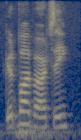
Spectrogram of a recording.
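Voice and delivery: high, cheery farewell call; lifted voice, hailing in passing. A narrator's reading. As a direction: call goodbye with a rising end. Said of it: "called Thomas".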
